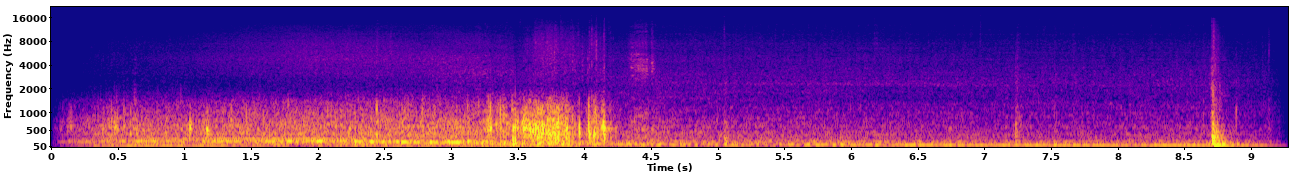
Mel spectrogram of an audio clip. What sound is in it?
Russian military car UAZ patriot arrives and stops. Skidding on the gravel road, idling, door closing.
jeep, stop, vehicle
